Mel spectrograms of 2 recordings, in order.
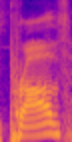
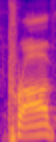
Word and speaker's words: Prav: So my name is Prav. It's like Providence without the idents. My friend was like, you should go by Prav as in rhymes with suave.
